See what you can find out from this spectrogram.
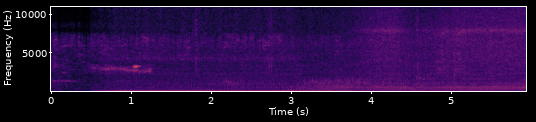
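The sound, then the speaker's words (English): A sports car engine in a video game, a Schwarzer, kicks in with a loud, steady rumbling drone, then revs upward in pitch before settling into an even hum as it drives. “Should I drive my lifeguard emergency vehicle? Or should I drive my Schwarzer? I'm gonna drive my Schwarzer.”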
